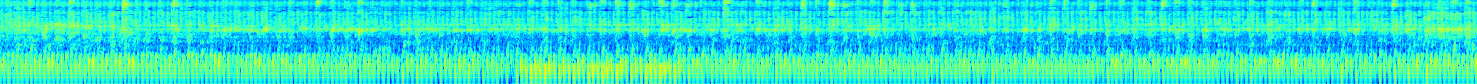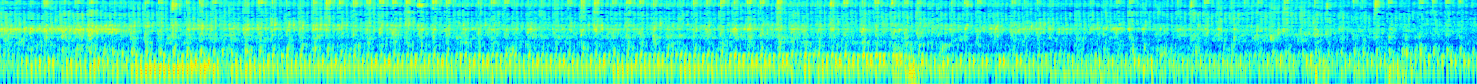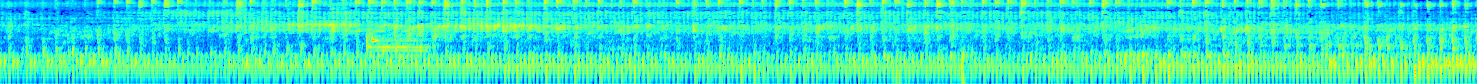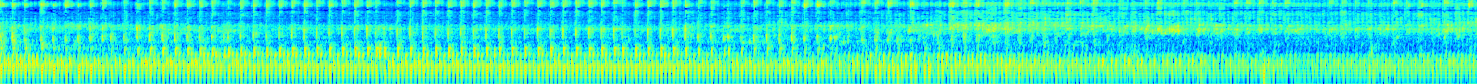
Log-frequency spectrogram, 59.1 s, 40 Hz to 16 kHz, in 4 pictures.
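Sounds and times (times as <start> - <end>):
two-stroke engine idling: 0.0 - 59.0.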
